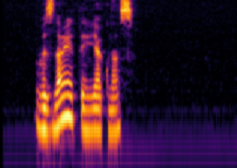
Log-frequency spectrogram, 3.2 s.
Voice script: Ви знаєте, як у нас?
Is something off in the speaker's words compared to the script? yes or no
no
